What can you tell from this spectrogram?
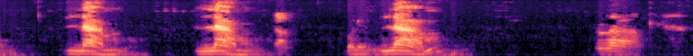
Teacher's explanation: আগা ব্যবহার করতে হয় অর্থাৎ জিহ্বার অগ্রভাগ ব্যবহার করতে হয় এবং লাম বলার সময় ওই দাঁতের গোড়াও ব্যবহার করতে হয় দাঁতের গোড়ার মধ্যে ওই জিহ্বার অগ্রভাগটা যুক্ত করতে হয় লাগাতে হয় লাম উচ্চারিত করতে হয় তাহলে আমরা বলতে পারি লামের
